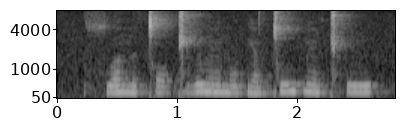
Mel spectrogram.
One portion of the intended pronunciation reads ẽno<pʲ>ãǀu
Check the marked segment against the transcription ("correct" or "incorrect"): correct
